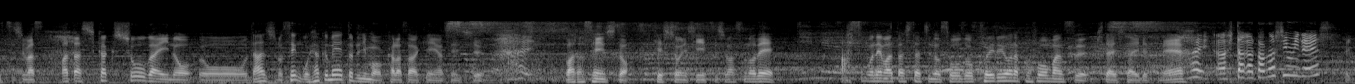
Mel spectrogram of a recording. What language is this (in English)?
Japanese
